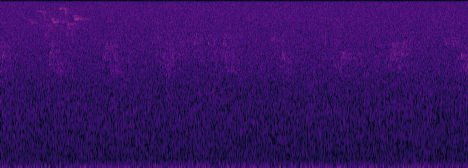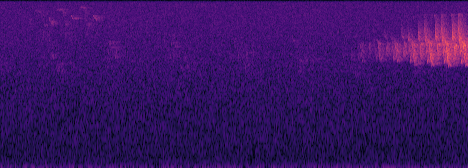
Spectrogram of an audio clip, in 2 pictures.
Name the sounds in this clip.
Red-eyed Vireo, Blackburnian Warbler, Ovenbird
